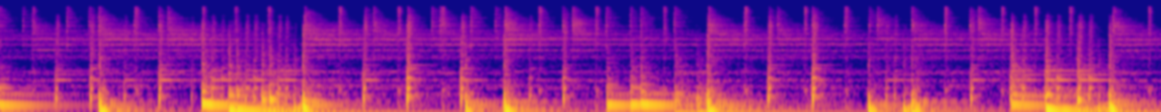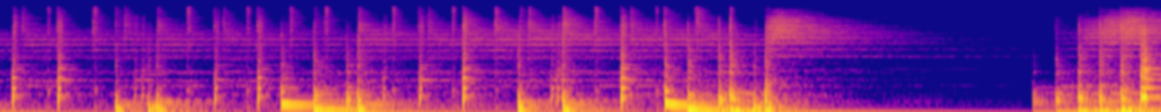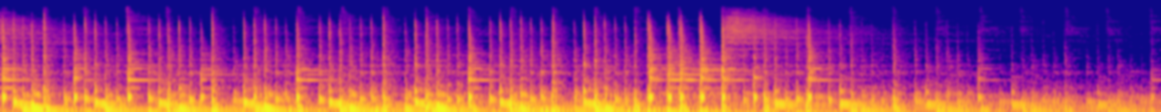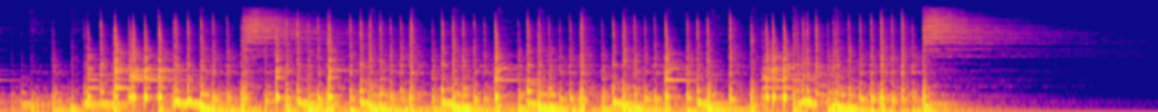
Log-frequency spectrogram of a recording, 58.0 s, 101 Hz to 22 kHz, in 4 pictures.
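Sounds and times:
drum kit groove with tom fills: 0.0 - 58.0.

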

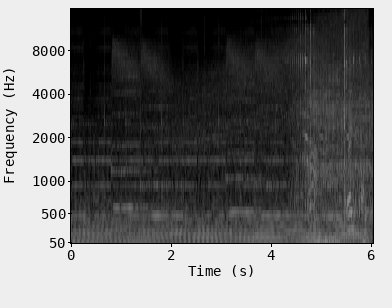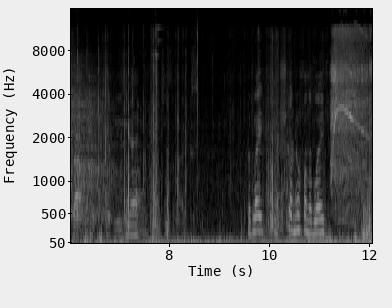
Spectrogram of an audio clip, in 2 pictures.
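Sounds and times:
background music: 0.0 - 7.5.

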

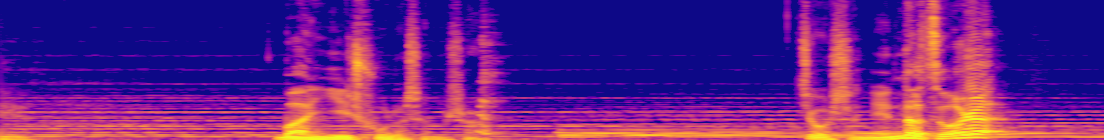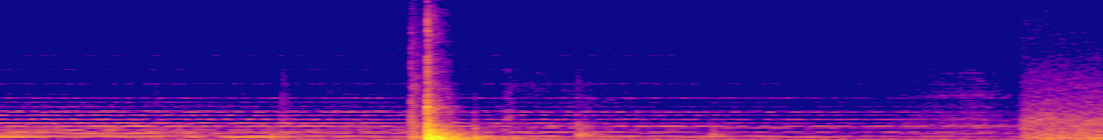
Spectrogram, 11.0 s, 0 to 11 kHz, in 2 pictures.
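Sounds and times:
soft background music: 0.0 - 10.6
door slamming shut: 7.5 - 8.3.

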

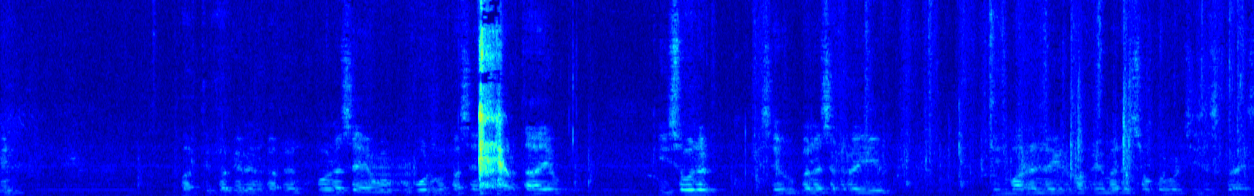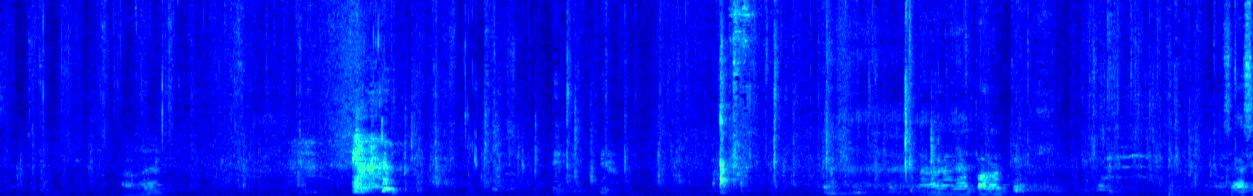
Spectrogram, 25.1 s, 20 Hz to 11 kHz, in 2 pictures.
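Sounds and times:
man humming: 20.7 - 22.3
man speaking slowly: 20.8 - 23.0.

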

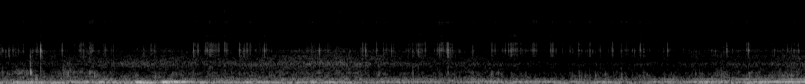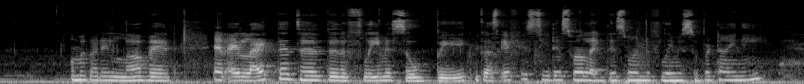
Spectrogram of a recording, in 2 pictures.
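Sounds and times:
candle crackling: 0.0 - 13.7
low steady hum: 0.0 - 16.0.

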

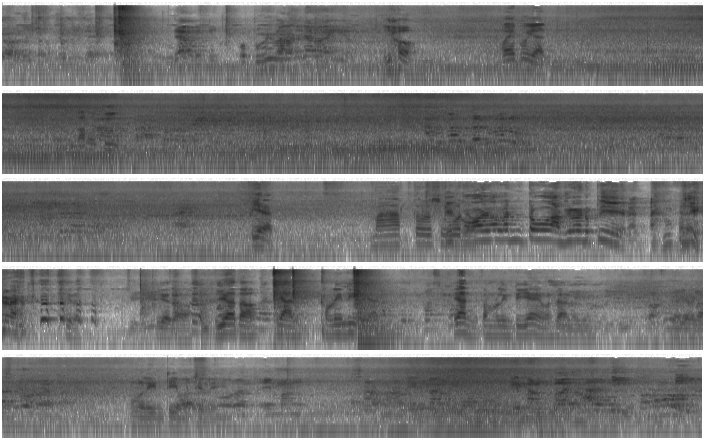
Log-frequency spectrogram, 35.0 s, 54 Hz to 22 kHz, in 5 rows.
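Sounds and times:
men talking: 0.0 - 17.5, 18.3 - 35.0
men chuckling: 20.3 - 23.2.

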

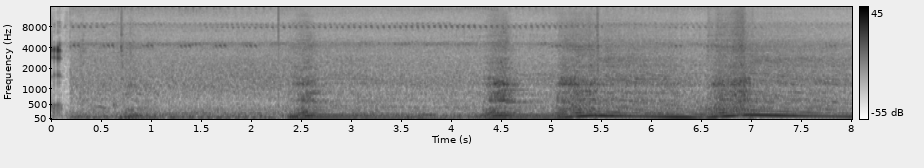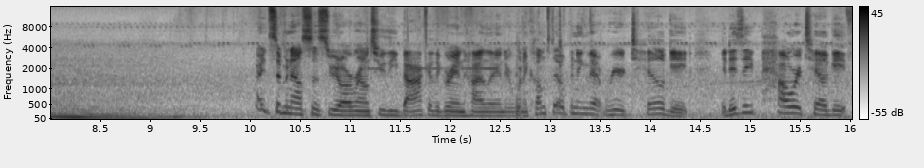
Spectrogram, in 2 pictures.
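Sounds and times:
car engine revving: 0.0 - 9.8
car engine idling: 0.0 - 16.0.

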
